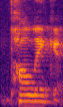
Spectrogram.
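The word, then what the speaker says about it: pálinka: Freedom, when you were out in Budapest, you wanted to bring out Palinka, is how it's pronounced. Palinka, yeah.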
